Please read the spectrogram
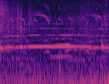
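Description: Chickens clucking, with small birds chirping in short high calls over a steady faint tone.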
